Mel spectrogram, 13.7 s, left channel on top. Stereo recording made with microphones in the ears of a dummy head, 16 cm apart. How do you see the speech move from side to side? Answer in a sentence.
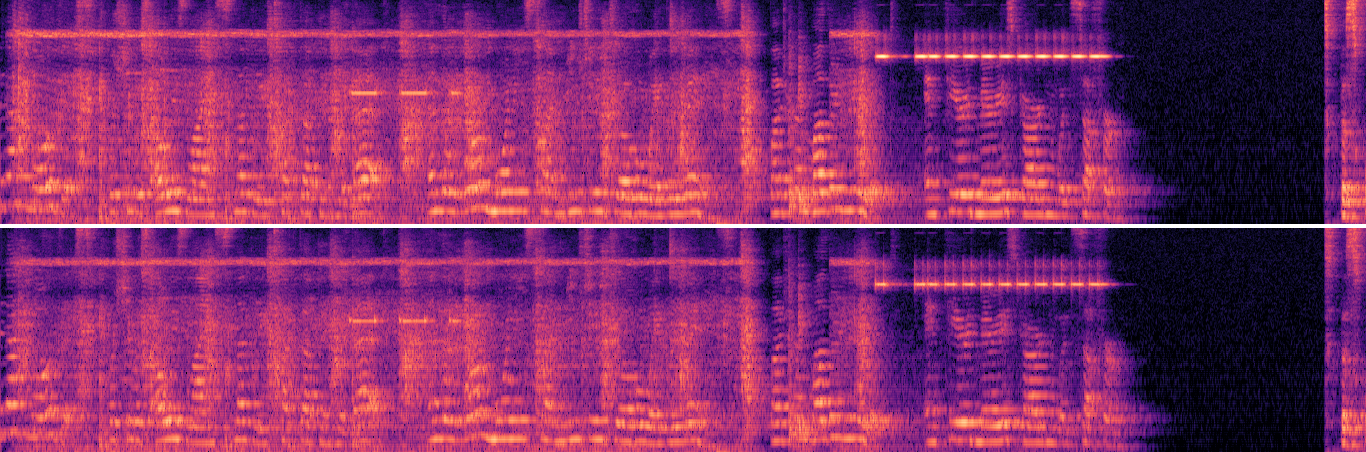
In this clip you hear the speech go from the right side to the left.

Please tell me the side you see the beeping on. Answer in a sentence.
You can hear the beeping on the right.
